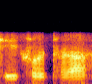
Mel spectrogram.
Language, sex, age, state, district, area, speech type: Hindi, male, 60+, Uttar Pradesh, Ghazipur, rural, conversation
